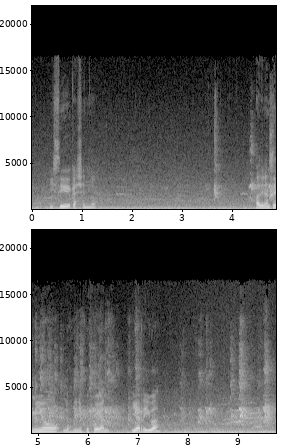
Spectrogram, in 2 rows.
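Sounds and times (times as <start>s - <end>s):
steady low hum: 0.0s - 9.7s
speech: 0.4s - 1.4s, 4.5s - 7.6s
crows cawing and squabbling in treetops: 3.6s - 9.7s.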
